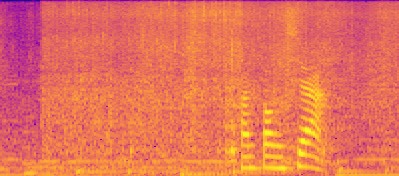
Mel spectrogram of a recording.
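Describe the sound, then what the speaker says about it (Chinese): Strips of tofu skin fry in a little olive oil in a pan, a steady close sizzle that swells briefly near the end as they are stirred, with a brief spoken remark. "把豆包炒至焦黄色，先让它慢慢煎"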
